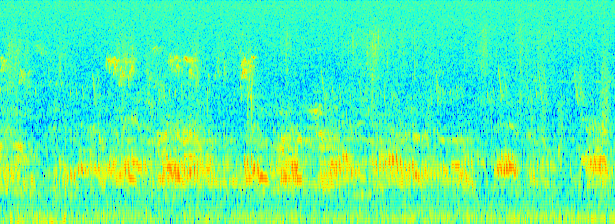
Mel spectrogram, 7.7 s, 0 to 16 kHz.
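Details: A flock of common cranes passing over the Eifel, Germany, 6 March 2018: loud, rolling trumpet calls in overlapping waves, swelling and fading every second or so, above light background hiss.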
